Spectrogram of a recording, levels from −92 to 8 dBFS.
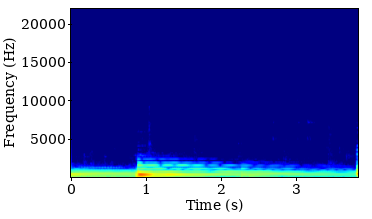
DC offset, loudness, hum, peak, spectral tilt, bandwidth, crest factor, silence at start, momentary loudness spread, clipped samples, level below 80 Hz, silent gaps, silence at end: under 0.1%; -26 LUFS; none; -8 dBFS; -12 dB/octave; 2.6 kHz; 20 dB; 0 s; 25 LU; under 0.1%; -54 dBFS; none; 0 s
